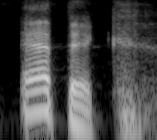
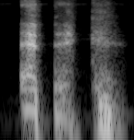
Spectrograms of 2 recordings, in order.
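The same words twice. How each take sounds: First: Higher, louder burst of awe; excited exclamation. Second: Breathy whispered awe. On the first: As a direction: shout it out, thrilled. Repeats word loud. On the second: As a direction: whisper it like a treasure. Hushed awe at watch. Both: Acted.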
